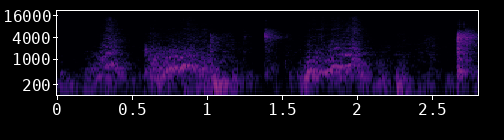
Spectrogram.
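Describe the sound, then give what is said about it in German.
The zipper of a guitar case is pulled open in several long, rasping strokes to unpack a guitar, fairly loud, with short pauses between pulls. No one speaks. “Jetzt, jetzt habe ich total nicht gehört, was du gesagt hast, weil ich an die Gitarre auspacken möchte.”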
